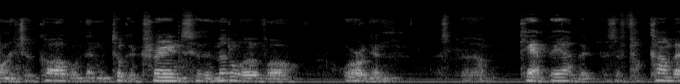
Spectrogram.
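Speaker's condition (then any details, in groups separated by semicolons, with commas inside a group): Parkinson's disease; mild, about four years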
